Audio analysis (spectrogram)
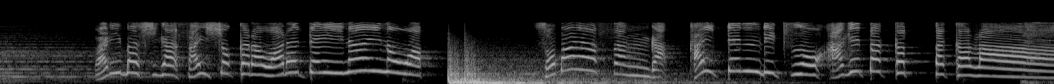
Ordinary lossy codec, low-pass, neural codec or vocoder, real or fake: none; 7.2 kHz; none; real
